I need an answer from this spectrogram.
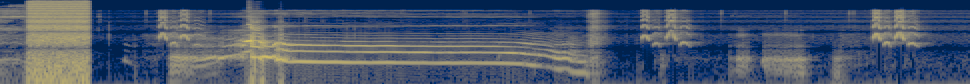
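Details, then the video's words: A dog gives a long, steady howl-like whine lasting about three seconds that slides down in pitch at the end, followed by several short yelping bursts; a sharp burst of noise opens the recording. "Funny Dog Sounds And Barks"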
